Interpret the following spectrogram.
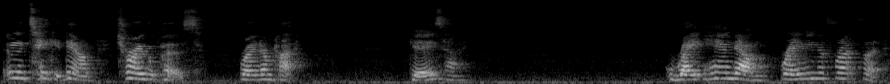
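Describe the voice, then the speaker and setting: A woman teaching yoga speaks slowly in a voice on the high side, pausing often, and the sound is roomy. She calls out flow poses with calm, directive cues, sometimes a bit winded as she moves.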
